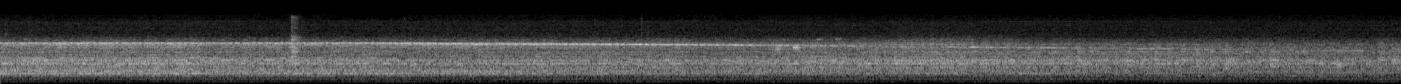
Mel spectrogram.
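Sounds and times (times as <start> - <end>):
high whine: 0.0 - 14.0.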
